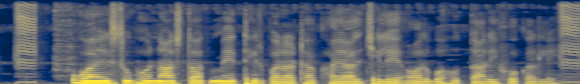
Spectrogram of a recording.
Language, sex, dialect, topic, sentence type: Magahi, female, Northeastern/Surjapuri, agriculture, statement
